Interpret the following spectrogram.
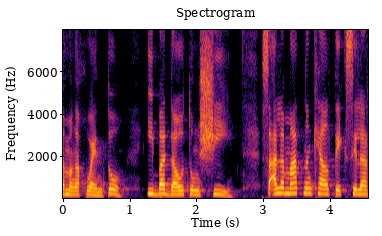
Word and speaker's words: Sidhe: Kami ang she pronounces she.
